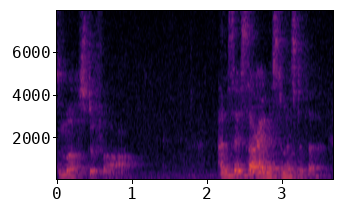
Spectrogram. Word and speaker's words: Mustafa: Mustafa. Actually, it's pronounced Mustafa.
